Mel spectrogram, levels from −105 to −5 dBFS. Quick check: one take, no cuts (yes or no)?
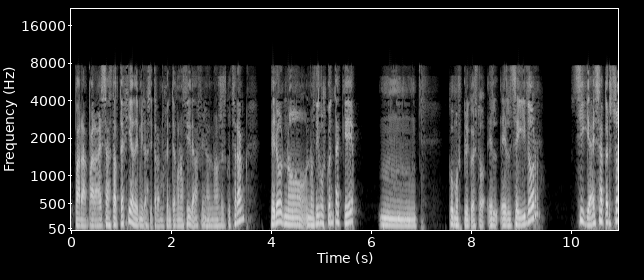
yes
